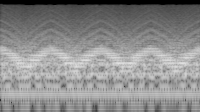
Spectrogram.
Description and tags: laser active big
Big laser shot loop
big, game, laser, loop, sfx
